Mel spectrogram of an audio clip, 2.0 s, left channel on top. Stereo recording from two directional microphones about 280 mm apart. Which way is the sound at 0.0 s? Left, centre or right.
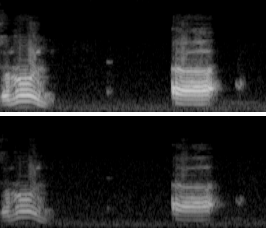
Left.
